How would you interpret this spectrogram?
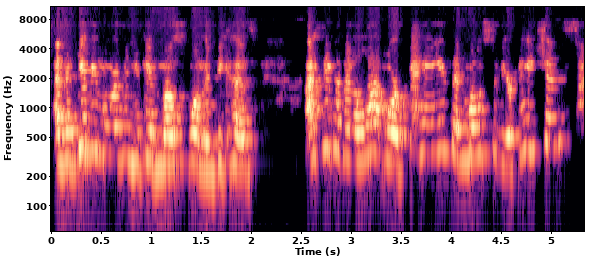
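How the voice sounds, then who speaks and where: An indignant pregnant single woman, acted by a comedienne in a comedy radio play. Her voice is very high and demanding, picked up from a distance with a dull sound. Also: fairly quick, lightly acted. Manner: dramatic, demanding. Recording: dull, distant livestream microphone.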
